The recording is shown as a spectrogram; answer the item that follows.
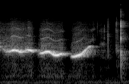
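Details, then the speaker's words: Sudden burst of wavering whistles ending abruptly, an uncontrollable whistling vocal tic in a person with Tourette's syndrome; severe weekly tic attacks, epilepsy excluded by neurologist. "I woke up and I just started like twitching really badly and whistling uncontrollably."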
